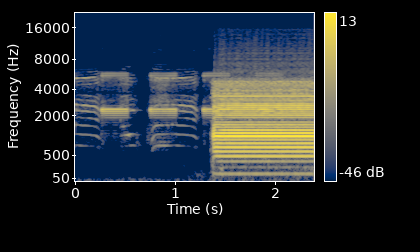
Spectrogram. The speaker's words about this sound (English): You know, the fact that the beep sound had that like beep, that's kind of an old school thing. So I think it's older.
